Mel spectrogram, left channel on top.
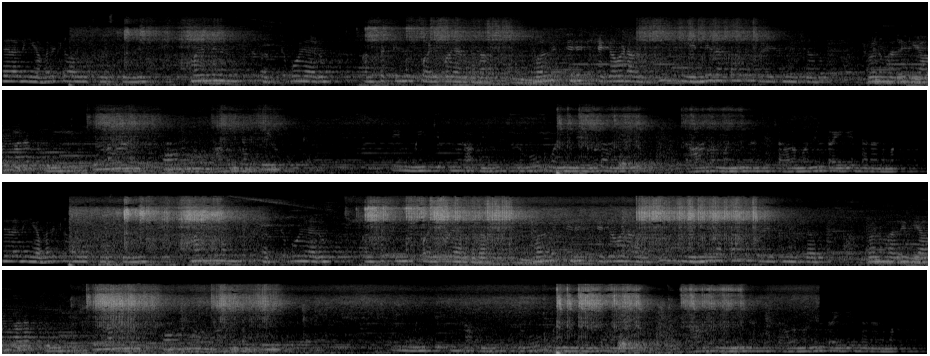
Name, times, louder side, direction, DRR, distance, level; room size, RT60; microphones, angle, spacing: voice 1, 0.0-9.6 10.2-12.5, right 1 dB, 5° right, 1 dB, 1.5 m, -44 dB
sound 1, 0.7-2.8 3.4-8.6 9.1-9.2 9.4-17.4, right 14 dB, 65° right, 0.3 m, -34 dB
sound 2, 0.9-16.9, left 2 dB, 25° right, 4.3 m, -57 dB
voice 2, 1.9-2.2 5.0-5.5 8.6-10.6 10.9-12.1 13.1-18.2, left 1 dB, 20° left, 1 dB, 1.1 m, -48 dB
sound 3, 3.5-11.5, right 1 dB, 50° right, 2.1 m, -52 dB
19.0 x 9.1 x 6.8 m, 2.4 s
head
